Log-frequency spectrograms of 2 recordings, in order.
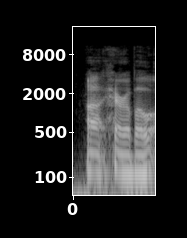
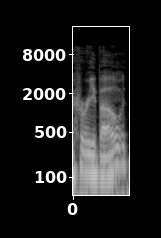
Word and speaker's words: Haribo: Haribo or Haribo, depending on your pronunciation.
